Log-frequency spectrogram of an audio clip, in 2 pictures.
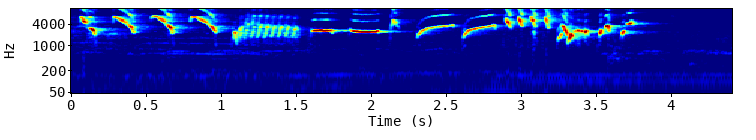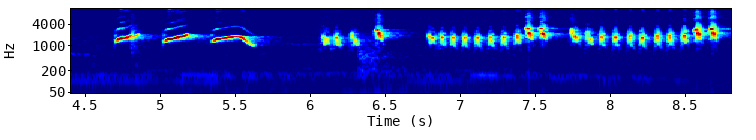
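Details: White-rumped shama singing in a lure recording meant to coax shamas into song. Varied whistled sweeps and trills are broken by a pause, then lower slurred notes and a rapid buzzy trill at the end.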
